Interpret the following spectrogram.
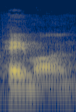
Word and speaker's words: Paimon: Paimon, who the stories, is that how it's pronounced? Paimon, yeah.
